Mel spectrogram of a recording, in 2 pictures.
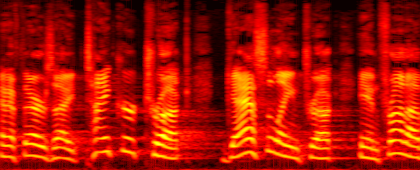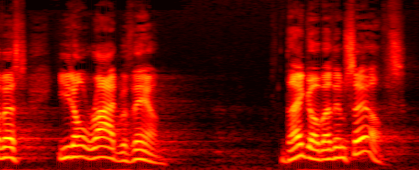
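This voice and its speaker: A man speaks at a fairly slow pace in a raised, projected voice that is high-pitched, with a bright, sharp tone. His intonation is lively, and his pauses are long and frequent. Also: very clean recording, silent background. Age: 80s+. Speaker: pastor. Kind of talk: sermon. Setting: church. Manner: call-and-response questions.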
